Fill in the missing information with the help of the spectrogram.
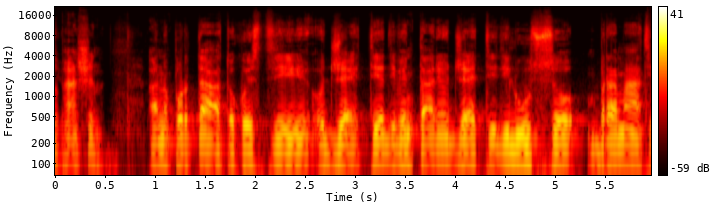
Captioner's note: speaking foreign language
